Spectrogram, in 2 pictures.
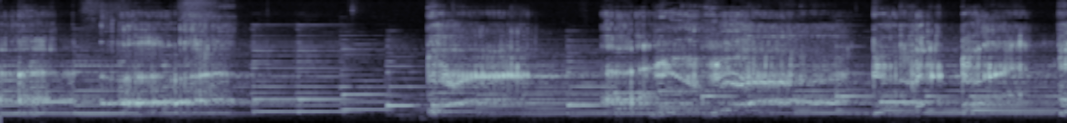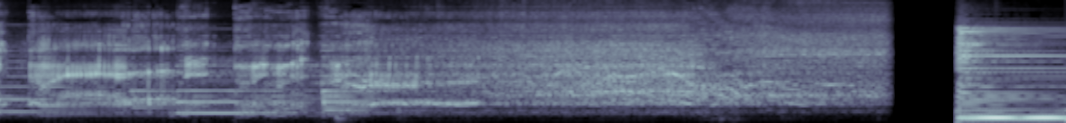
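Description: Long run of repeated, drawn-out voiced burps, one after another, with a brief loud ending.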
